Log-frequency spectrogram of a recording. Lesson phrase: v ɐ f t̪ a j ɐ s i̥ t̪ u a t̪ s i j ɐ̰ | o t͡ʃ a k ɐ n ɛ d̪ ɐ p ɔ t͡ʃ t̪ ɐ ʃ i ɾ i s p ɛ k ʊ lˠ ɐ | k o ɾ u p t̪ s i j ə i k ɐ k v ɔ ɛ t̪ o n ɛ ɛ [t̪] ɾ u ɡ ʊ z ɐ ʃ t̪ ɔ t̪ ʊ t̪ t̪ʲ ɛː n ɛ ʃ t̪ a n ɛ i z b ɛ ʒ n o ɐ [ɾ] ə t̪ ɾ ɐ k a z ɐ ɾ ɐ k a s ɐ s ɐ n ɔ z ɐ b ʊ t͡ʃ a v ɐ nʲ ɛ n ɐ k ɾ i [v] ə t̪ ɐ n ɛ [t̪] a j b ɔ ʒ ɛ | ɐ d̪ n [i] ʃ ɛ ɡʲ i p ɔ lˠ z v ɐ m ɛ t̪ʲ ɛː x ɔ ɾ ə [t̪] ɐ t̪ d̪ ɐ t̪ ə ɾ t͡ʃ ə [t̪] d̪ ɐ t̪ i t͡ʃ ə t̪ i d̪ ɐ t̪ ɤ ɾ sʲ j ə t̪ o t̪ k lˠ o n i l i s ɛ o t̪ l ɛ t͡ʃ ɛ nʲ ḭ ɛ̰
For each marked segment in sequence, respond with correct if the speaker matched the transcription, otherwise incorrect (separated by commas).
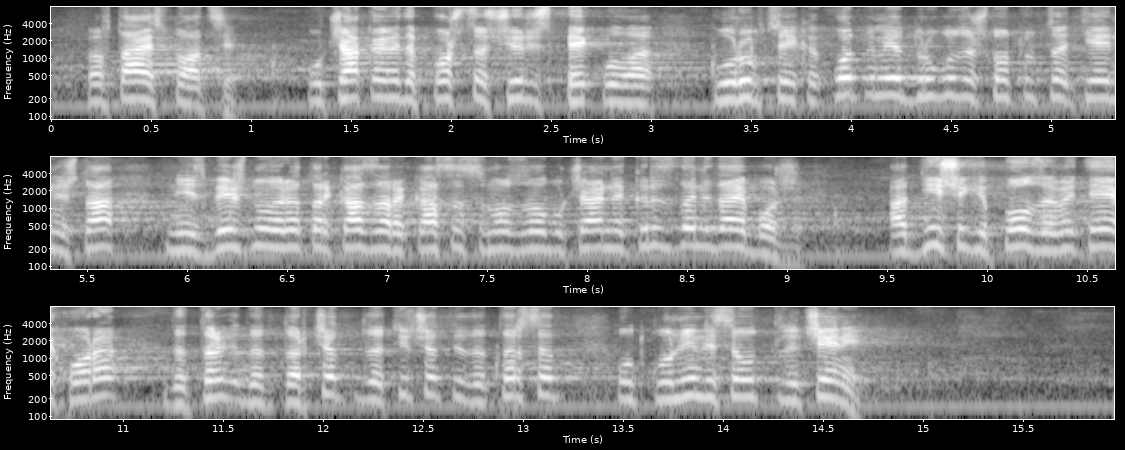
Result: incorrect, correct, incorrect, incorrect, correct, incorrect, correct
